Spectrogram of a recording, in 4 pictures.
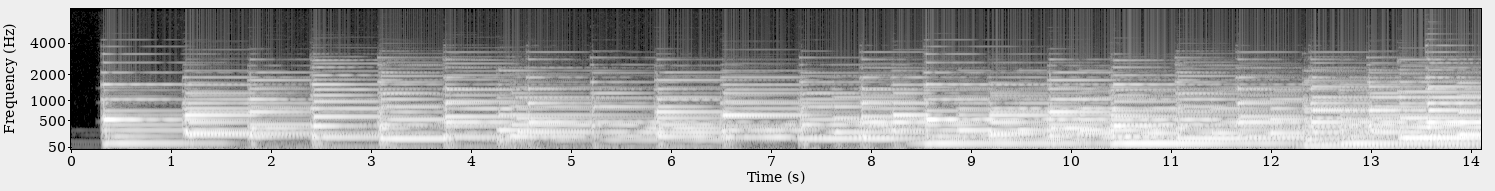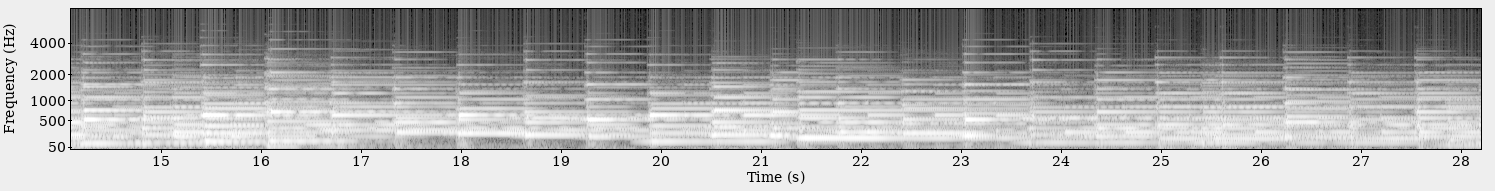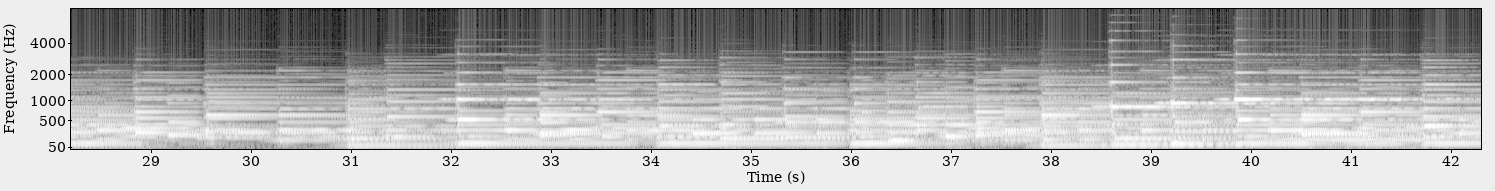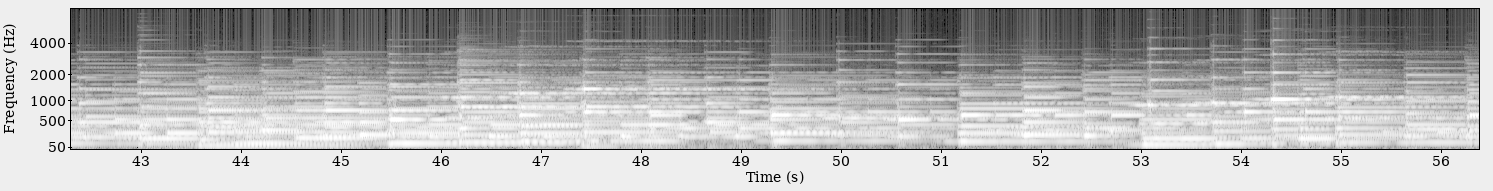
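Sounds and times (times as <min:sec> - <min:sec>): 
piano: 0:00.0 - 0:56.3.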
